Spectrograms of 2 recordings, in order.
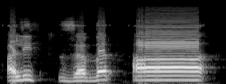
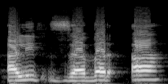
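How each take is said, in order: First: آ held long and louder; slow drawn-out الف زبر آ with a long آ; wrong stretched aa. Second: الف زبر آ with a short آ, no jerk; slow, even, unstretched آ; correct short aa. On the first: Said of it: "یہ غلط ہے". (آ کو کھینچ کر غلط پڑھنا) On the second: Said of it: "جو صحیح ہے وہ کیا ہے". (صحیح مختصر آ) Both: Shown as a demonstration.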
